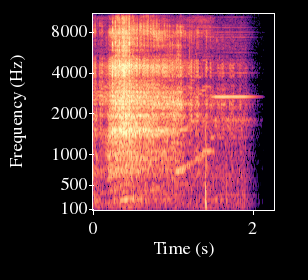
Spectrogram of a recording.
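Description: Sky-Watcher NEQ6-Pro computerised equatorial mount's motors slewing the telescope toward the first alignment star: a faint mechanical whirr that starts just after the beginning and slowly fades, with a single click about one and a half seconds in.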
